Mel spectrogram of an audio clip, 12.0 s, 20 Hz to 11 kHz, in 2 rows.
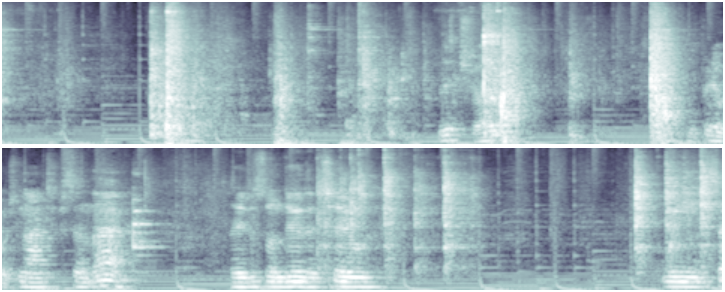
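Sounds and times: soft background music: 0.0s - 12.0s
metal frame knocks and rattles: 1.2s - 5.8s, 8.5s - 10.1s.

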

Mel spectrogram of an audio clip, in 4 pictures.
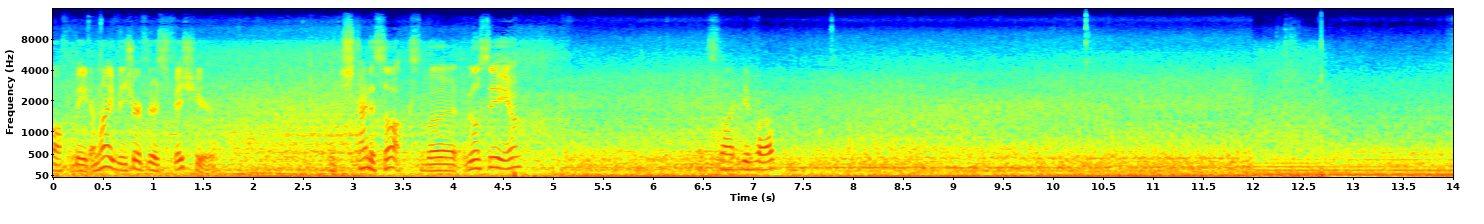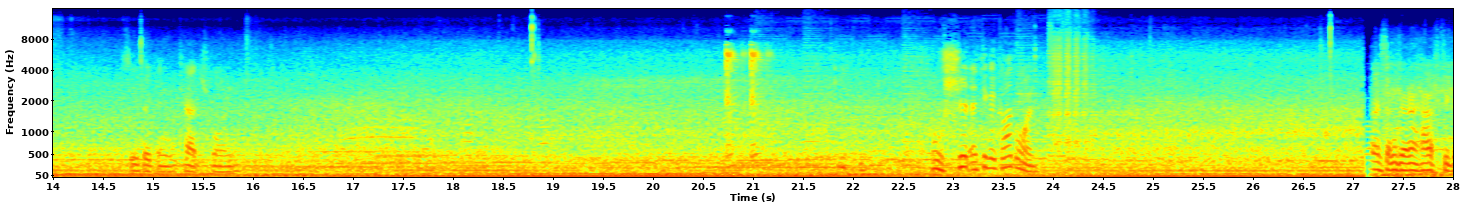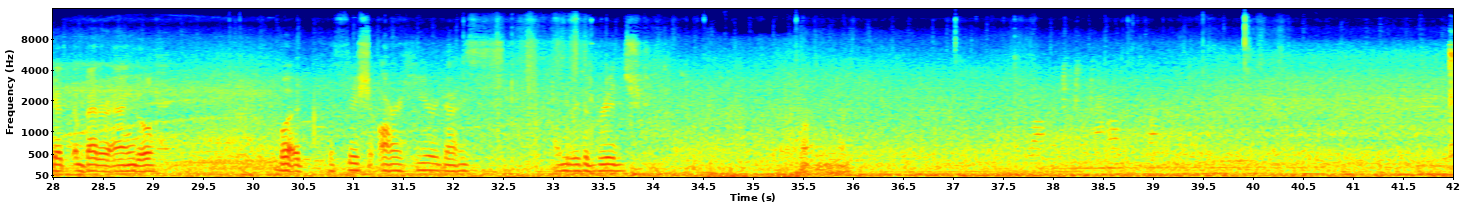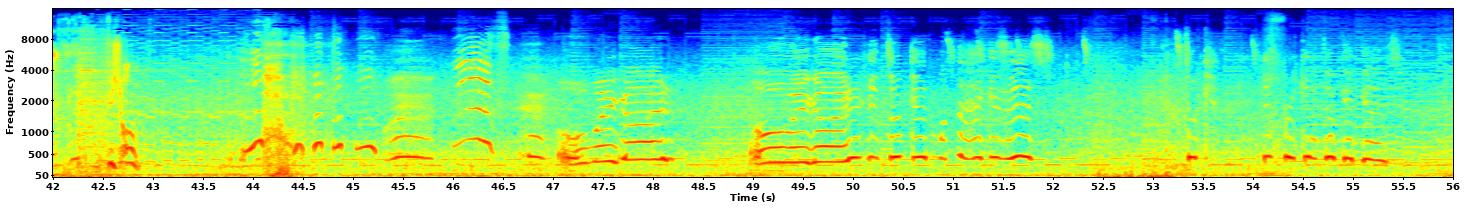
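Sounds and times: road traffic rumble: 0.0s - 56.0s.

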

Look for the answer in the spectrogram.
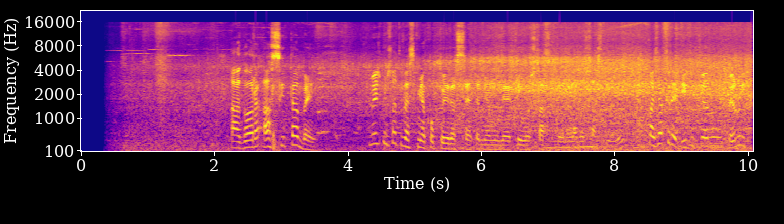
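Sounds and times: bus engine and road rumble: 0.4s - 10.0s.

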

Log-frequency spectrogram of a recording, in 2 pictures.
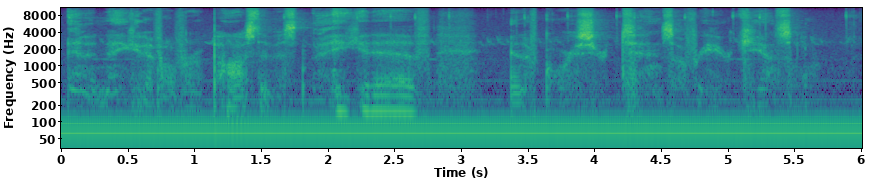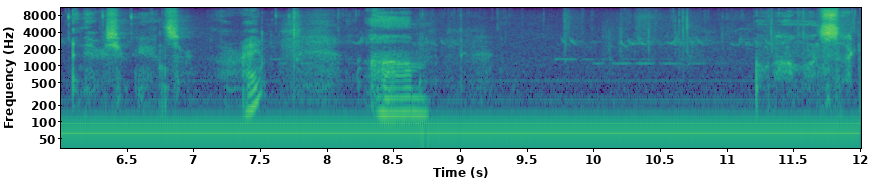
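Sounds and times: man whispering: 0.0s - 9.0s, 11.1s - 12.0s
low electrical hum: 0.0s - 12.0s.

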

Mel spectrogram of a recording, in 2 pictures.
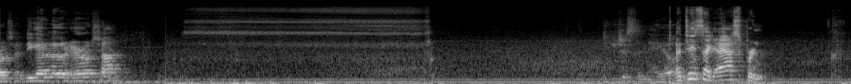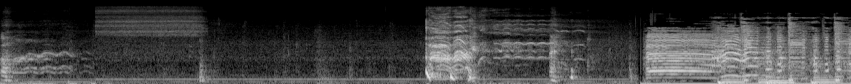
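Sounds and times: low steady hum: 0.0s - 14.9s
man crying out in disgust: 12.8s - 13.4s.

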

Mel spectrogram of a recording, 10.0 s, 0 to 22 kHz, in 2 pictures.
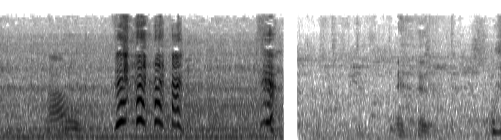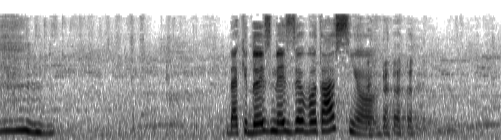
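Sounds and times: woman laughing: 1.2s - 2.0s, 2.6s - 2.9s, 4.9s - 5.7s, 8.6s - 9.6s.

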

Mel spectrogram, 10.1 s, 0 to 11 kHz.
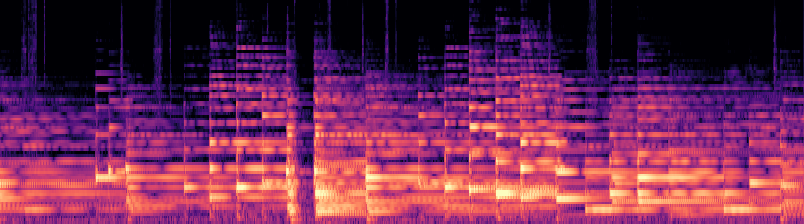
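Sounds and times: grand piano melody: 0.0s - 10.0s.

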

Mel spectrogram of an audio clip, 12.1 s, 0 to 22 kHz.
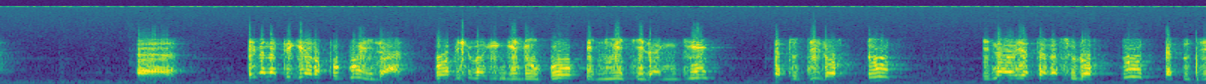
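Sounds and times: person speaking over telephone: 1.4s - 1.9s, 2.5s - 9.1s, 9.8s - 12.0s.

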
